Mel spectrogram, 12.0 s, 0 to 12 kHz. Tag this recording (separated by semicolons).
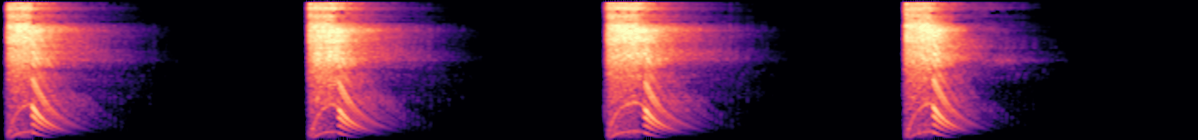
4bar; 80bpm; air-pressure; crafts; labor; metalwork; motor; pneumatic; pneumatic-tools; straight-die-grinder; tools; work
